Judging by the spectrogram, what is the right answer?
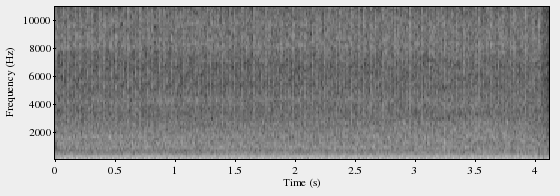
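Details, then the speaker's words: JLG scissor lift small engine with a new sensor set 1 turn out: instant start, then steady, even idle about four beats a second with no misses, shuts off cleanly; good crank signal, healthy running. "And start her up. Instant start. Nice signal."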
